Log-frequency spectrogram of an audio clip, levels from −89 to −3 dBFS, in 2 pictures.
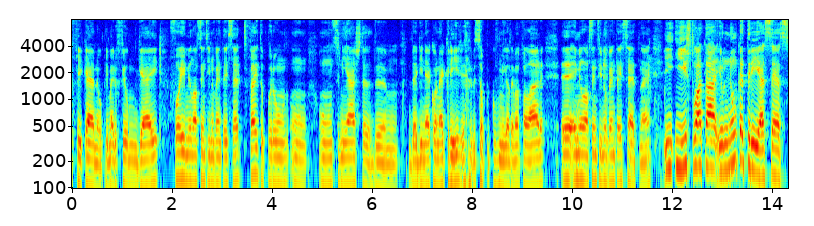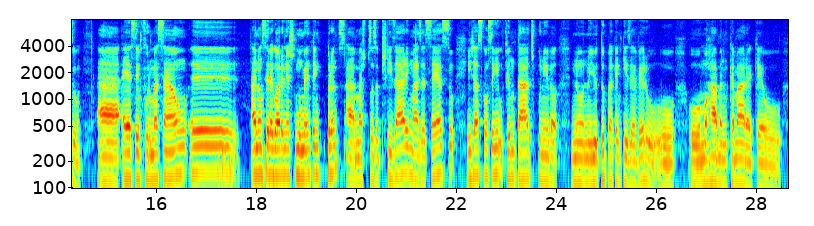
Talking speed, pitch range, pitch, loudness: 170 wpm, 105-135 Hz, 115 Hz, -22 LUFS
